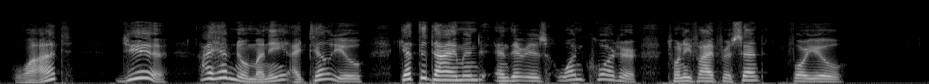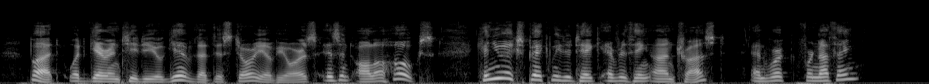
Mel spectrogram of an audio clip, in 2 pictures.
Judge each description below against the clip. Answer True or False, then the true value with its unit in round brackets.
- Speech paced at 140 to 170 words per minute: False (180 wpm)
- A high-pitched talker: False (160 Hz)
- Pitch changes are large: True (7.2 semitones)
